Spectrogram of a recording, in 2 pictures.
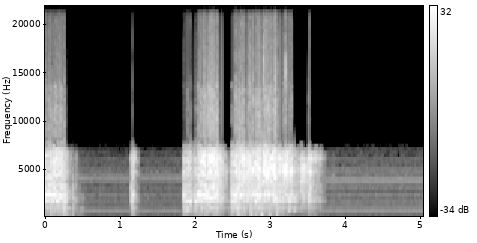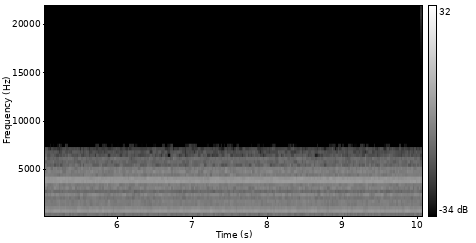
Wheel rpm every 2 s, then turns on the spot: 40, 110, 0, 0, 0.
none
